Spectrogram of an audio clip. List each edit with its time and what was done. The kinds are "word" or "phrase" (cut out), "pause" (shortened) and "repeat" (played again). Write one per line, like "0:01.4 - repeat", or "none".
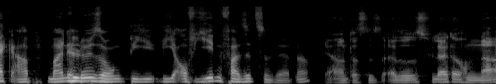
0:03.2 - pause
